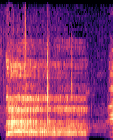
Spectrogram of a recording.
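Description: One long vocal call held at a steady pitch for nearly two seconds, starting just after the beginning and stopping shortly before the end.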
